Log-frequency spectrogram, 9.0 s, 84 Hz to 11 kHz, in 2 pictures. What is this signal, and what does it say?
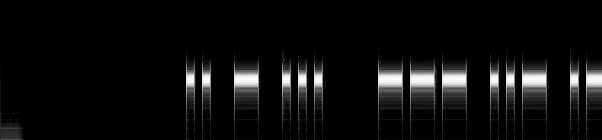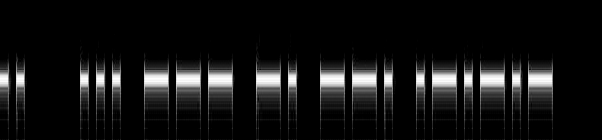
Morse code, heard as a keyed tone, about 20 wpm, 700 Hz. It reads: ITS OUR SONG.
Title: Sentences from Top 1000 Words - Review Part 2 - 20wpm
